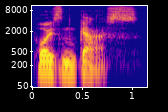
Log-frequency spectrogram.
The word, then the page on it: poison gas: British English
